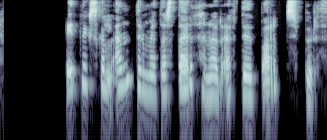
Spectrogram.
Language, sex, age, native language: Icelandic, female, 30-39, Icelandic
